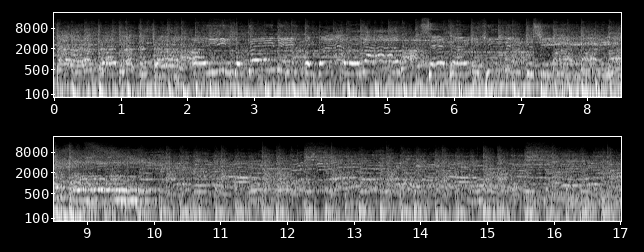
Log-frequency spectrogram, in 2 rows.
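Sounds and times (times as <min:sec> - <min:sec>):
women singing into microphones: 0:00.0 - 0:10.3
upbeat pop backing track: 0:00.0 - 0:17.0.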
